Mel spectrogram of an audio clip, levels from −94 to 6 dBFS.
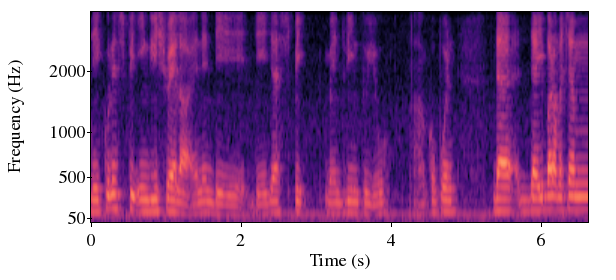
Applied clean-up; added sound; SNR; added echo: none; none; none; none.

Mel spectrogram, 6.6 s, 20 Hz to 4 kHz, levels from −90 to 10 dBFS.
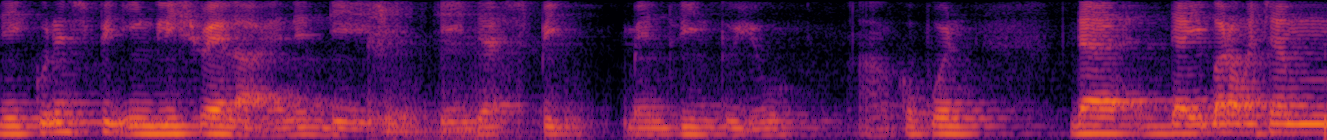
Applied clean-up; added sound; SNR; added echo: neural separator model SepFormer DNS4.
